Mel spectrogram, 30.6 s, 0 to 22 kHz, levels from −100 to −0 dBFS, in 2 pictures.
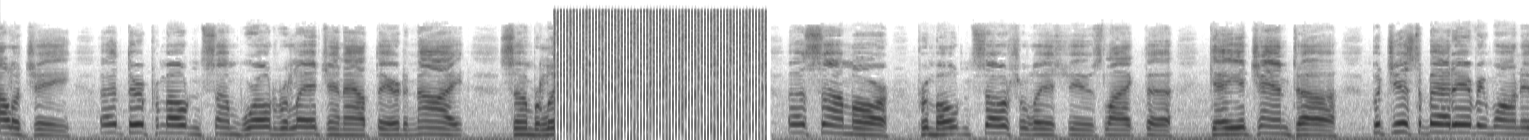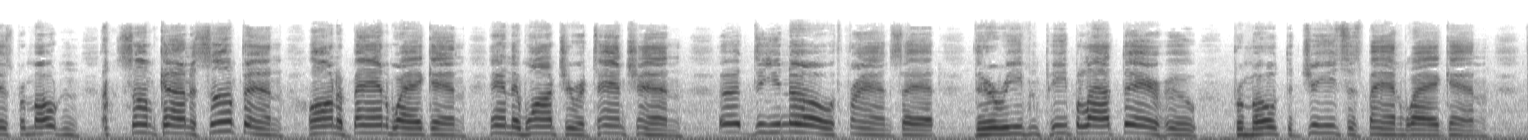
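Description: From 5.54 to 7.71 s the sound gives way to a compressed stream played as audio: loud, chattering static pulsing at 31.25 Hz, each 4 ms noise burst followed by silence. That points to an undecoded Dolby Digital stream, likely around 192 kbps, treated as plain samples.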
